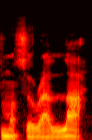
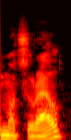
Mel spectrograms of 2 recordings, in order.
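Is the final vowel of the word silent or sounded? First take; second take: sounded; silent. First: The final vowel is clearly pronounced. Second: The final vowel is dropped and silent. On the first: It is the original Italian form of the word. The speaker calls it right. "when it's mozzarella" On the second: It is the American form of the word. The speaker calls it wrong. "American Italians say mozzarella"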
